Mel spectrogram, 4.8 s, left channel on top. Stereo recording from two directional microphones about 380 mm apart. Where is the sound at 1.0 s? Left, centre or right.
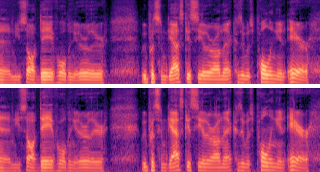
Centre.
